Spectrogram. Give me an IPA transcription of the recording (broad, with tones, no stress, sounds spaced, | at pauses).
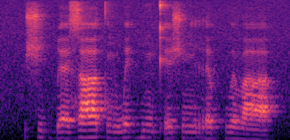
ʃ i˨ ɡ͡b ɛ˨ z aː˦ t ĩ˨ w e˦ ɡ͡b ĩ˦˨ kʼ e˦ ʃ ĩ˦ r ɛ˦ kʷ ɛ˦ β a˨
